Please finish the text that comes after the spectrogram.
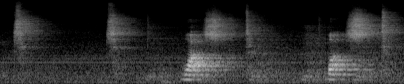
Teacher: Ta has no vibration. So it means that it is voiceless. · So again, put your 2 fingers on your throat and try to feel it. You can feel that there is no vibration, but only sound coming out of your throat.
